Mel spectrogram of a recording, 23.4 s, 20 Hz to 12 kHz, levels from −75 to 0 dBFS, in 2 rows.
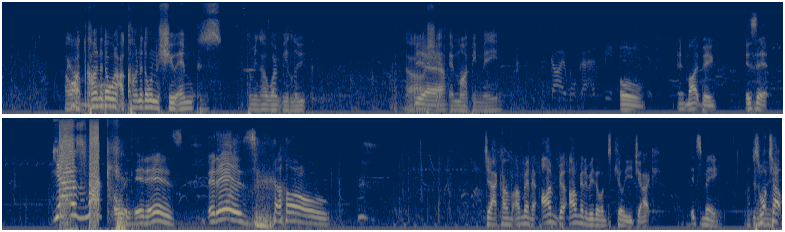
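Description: Nothing is technically wrong with this audio.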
